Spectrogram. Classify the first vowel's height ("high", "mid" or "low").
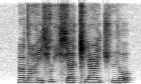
mid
